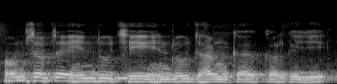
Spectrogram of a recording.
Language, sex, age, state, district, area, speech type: Maithili, male, 60+, Bihar, Madhubani, urban, spontaneous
